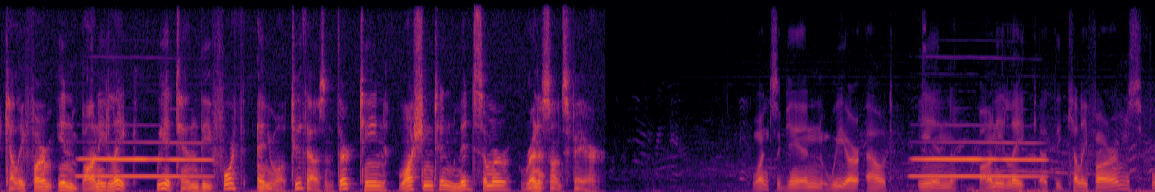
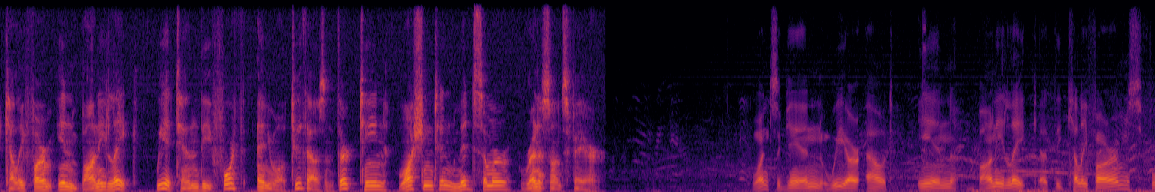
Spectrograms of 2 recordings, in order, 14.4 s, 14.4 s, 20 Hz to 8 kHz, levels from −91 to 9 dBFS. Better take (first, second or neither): second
